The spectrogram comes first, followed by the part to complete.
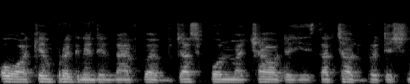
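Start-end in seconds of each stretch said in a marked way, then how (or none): none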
